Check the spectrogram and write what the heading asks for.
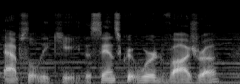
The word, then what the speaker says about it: vajra: The Sanskrit word Vajra, pronounced Vajra, means both diamond Okay, the gemstone.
